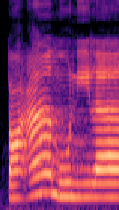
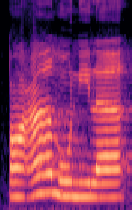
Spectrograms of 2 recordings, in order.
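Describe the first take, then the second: The two takes are said the same way.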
